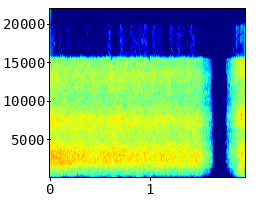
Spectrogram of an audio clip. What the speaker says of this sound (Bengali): মাছ ভাজার তেলের মধ্যে ফুলকপি ভেজে নিচ্ছি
